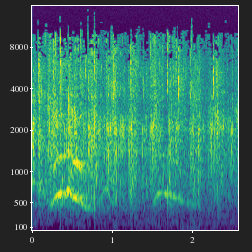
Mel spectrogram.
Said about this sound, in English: If you're going to clap, don't patty cake. Come on.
